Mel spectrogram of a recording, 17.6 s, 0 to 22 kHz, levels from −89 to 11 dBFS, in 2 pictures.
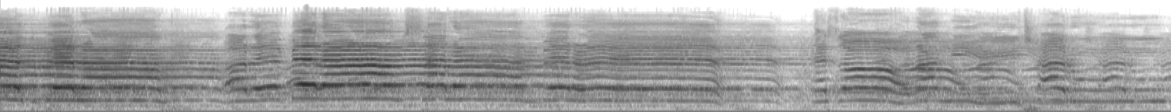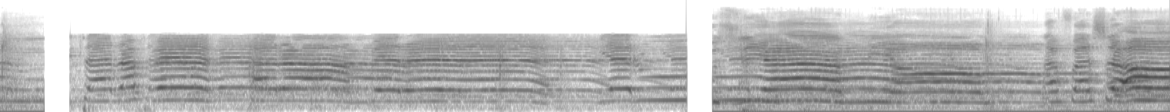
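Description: At 9.11 s a gap of about 200 ms opens, and from there until 14.13 s the sound turns dull and boxy, a few decibels quieter, over a new faint background noise well below the signal. This is most likely an input switched to a poorer device. On a spectrogram everything above 6 kHz is missing for that stretch. The waveform shows a flat gap at the switch, then a slightly smaller envelope until full bandwidth returns.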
